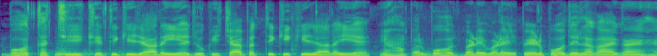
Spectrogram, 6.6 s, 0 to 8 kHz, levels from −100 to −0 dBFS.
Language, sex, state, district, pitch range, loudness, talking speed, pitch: Hindi, male, Maharashtra, Nagpur, 125-155 Hz, -19 LUFS, 190 wpm, 140 Hz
